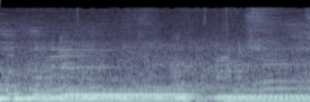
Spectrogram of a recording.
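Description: Live band music: electric guitars hold a sustained chord over a low bass note, which drops out briefly about one and a half seconds in and then resumes.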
